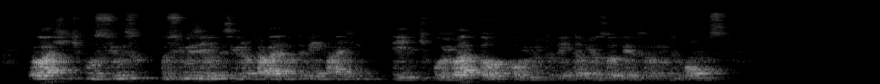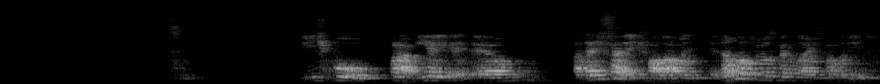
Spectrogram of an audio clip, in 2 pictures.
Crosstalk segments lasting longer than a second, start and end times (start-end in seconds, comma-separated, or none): none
